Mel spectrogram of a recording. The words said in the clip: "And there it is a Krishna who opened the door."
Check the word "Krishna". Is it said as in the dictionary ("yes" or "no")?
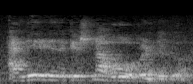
no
